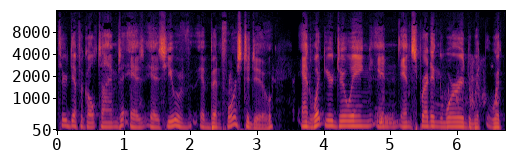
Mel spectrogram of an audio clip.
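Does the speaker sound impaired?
No.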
